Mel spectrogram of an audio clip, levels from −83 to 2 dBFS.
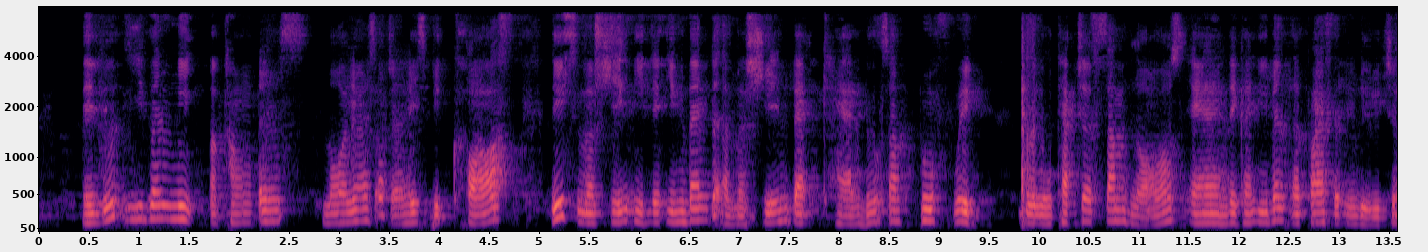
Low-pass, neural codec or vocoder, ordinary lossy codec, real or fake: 7.2 kHz; codec, 16 kHz in and 24 kHz out, 0.6 kbps, FireRedTTS-2 codec; MP3, 64 kbps; fake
